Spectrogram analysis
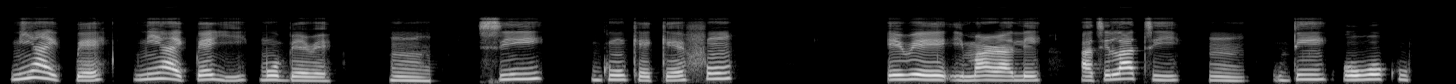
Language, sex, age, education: Yoruba, female, 15-29, tertiary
